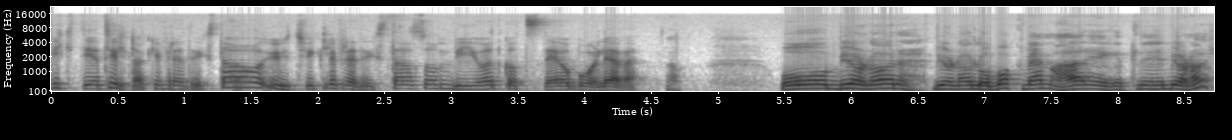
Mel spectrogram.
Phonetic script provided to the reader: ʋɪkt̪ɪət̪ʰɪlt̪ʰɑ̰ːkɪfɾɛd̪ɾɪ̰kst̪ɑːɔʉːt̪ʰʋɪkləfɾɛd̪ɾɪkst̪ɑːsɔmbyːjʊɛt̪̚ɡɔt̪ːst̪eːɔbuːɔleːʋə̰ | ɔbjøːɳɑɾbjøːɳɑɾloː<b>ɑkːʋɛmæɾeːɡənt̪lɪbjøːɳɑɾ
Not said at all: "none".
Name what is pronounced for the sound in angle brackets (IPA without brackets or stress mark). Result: b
